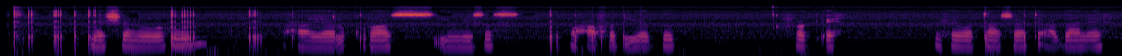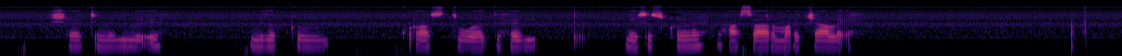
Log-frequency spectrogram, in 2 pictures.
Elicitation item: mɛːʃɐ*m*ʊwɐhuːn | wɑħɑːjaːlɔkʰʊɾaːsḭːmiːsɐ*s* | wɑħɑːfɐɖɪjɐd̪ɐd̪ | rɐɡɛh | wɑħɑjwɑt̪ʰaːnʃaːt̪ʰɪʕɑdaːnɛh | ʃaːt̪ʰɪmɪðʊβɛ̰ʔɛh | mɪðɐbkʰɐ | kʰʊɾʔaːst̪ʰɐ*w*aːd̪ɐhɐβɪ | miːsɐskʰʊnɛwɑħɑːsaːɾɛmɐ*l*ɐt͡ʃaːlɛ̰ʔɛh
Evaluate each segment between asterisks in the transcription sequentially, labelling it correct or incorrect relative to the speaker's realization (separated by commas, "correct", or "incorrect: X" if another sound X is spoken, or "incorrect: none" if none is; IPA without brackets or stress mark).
incorrect: n, correct, correct, incorrect: ɾ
